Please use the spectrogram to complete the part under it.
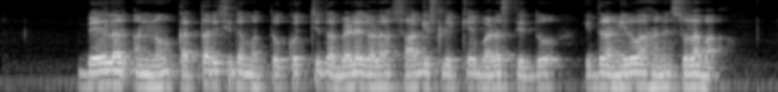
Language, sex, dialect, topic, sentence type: Kannada, male, Coastal/Dakshin, agriculture, statement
